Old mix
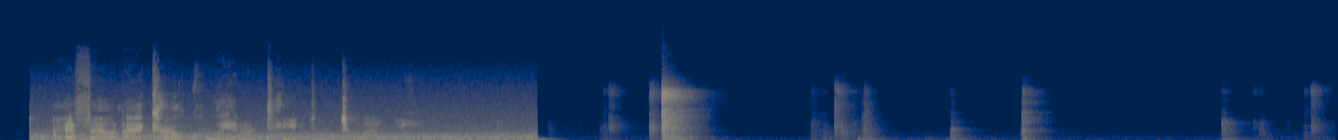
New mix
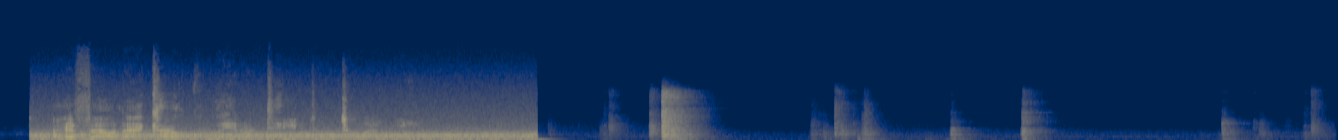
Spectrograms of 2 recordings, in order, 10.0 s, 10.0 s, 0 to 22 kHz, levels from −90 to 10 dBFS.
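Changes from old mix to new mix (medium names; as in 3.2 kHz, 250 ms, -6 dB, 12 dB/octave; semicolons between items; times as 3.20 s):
first sound +3.0 dB; second sound: add low-pass 5.9 kHz 24 dB/octave; master: add peaking EQ 1 kHz +11 dB 1.3 oct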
